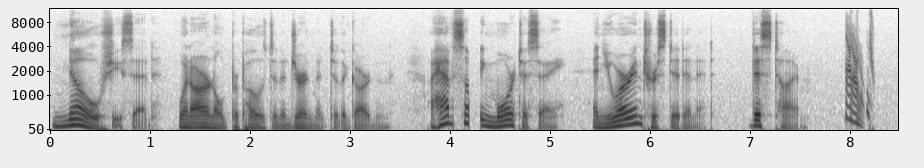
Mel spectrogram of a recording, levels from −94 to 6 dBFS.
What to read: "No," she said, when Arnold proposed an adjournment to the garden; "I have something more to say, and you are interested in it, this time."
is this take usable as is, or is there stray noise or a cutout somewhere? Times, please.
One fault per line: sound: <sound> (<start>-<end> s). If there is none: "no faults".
sound: dropout (4.2-4.3 s)
sound: chirp (8.0-8.3 s)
